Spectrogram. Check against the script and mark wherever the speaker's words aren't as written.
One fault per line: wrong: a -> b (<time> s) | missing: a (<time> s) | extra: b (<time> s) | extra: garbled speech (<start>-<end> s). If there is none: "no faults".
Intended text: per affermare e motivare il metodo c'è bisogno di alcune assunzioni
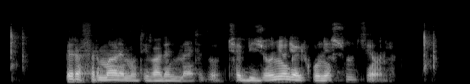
no faults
